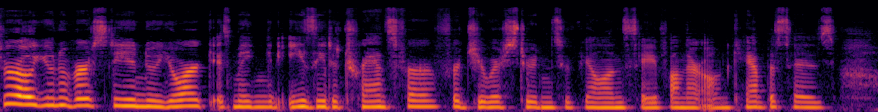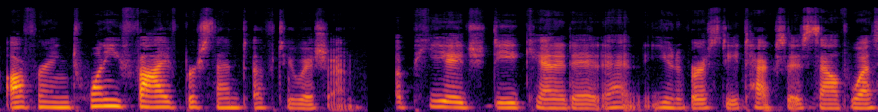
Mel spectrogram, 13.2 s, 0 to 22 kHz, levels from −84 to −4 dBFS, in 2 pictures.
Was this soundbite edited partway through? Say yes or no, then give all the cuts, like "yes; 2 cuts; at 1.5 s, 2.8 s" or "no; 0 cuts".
no; 0 cuts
